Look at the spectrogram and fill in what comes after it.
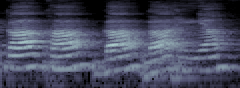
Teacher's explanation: इनका उच्चारण हमारे कंठ से निकलते हैं, इसलिए इनको कंठ व्यंजन कहते हैं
